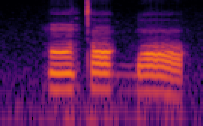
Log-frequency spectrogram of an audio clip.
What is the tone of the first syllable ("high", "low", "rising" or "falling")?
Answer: high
